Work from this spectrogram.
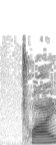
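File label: "chuai" second tone, Mandarin Chinese pinyin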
